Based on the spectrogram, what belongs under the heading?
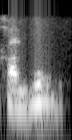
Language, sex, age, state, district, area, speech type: Maithili, male, 60+, Bihar, Purnia, urban, conversation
